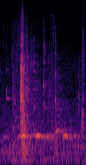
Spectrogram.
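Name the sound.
door being opened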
